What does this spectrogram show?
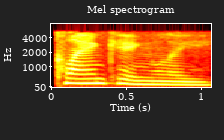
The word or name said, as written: clankingly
